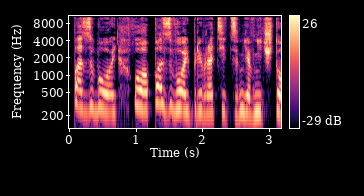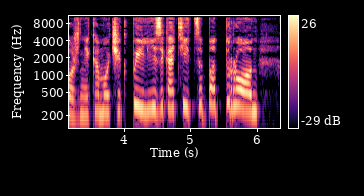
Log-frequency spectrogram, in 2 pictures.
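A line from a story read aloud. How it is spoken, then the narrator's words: Desperate wail. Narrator (Russian): отчаянно взвыл Джин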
